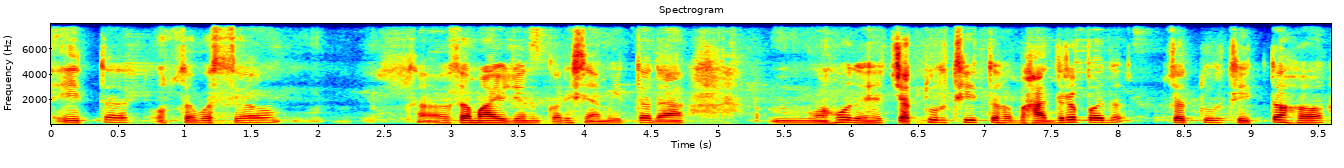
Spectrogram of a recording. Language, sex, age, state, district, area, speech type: Sanskrit, female, 45-60, Maharashtra, Nagpur, urban, spontaneous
